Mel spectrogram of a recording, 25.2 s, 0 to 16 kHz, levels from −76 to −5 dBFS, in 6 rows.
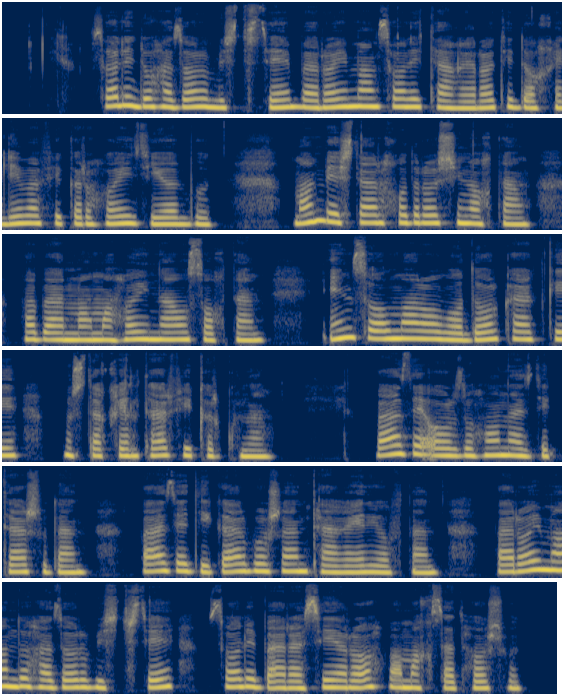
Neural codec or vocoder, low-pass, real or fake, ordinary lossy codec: none; 14.4 kHz; real; Opus, 64 kbps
